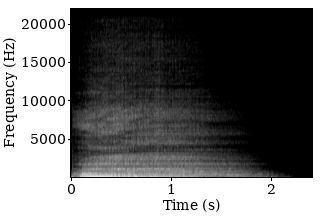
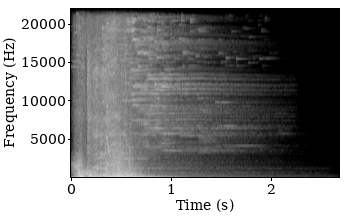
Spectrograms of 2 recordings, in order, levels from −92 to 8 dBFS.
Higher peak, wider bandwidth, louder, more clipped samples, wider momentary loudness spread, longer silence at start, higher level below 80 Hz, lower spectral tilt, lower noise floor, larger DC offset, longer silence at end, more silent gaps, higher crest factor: about the same, 0 dBFS vs 0 dBFS; second, 8.6 kHz vs over 20 kHz; about the same, -13 LUFS vs -13 LUFS; neither; about the same, 23 LU vs 21 LU; about the same, 0.1 s vs 0 s; about the same, -24 dBFS vs -20 dBFS; first, -9.5 dB/octave vs -4.5 dB/octave; second, -65 dBFS vs -70 dBFS; neither; second, 1.1 s vs 1.45 s; neither; about the same, 14 dB vs 16 dB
